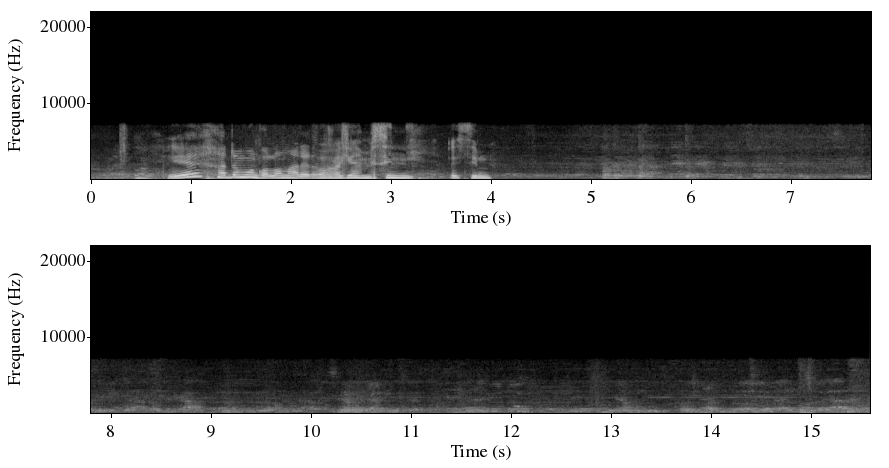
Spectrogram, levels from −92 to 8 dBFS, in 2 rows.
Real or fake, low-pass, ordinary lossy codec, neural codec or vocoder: real; 7.2 kHz; none; none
